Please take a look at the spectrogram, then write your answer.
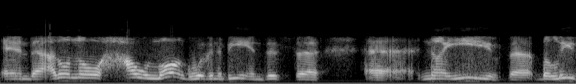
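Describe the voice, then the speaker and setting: A fairly high-pitched man in an Arabic accent, fairly slow, with ordinary pitch variation. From Egypt. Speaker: missionary. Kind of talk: radio interview. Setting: internet radio show. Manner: halting, many fillers.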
